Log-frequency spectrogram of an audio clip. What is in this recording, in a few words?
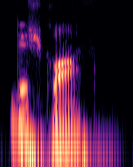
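"dishcloth", American English; gcompris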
